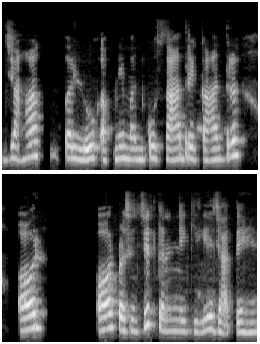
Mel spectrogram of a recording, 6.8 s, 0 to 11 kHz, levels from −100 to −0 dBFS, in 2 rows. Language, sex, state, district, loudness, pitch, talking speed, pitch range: Hindi, female, Uttar Pradesh, Varanasi, -18 LUFS, 235 Hz, 165 wpm, 215-265 Hz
